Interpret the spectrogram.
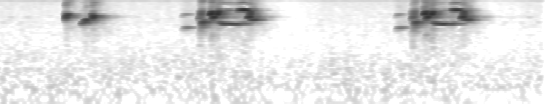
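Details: European goldfinch delivering three bright twittering phrases roughly every one and a half seconds, each a quick jingling cluster of high notes, with silence between them.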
